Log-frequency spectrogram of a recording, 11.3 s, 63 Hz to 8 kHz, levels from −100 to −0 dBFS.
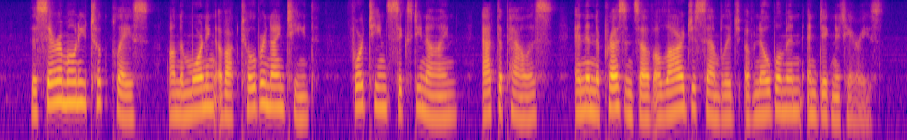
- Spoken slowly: Yes, slow, 130 wpm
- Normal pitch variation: Yes, average, 4.2 semitones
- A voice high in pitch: No, medium, 170 Hz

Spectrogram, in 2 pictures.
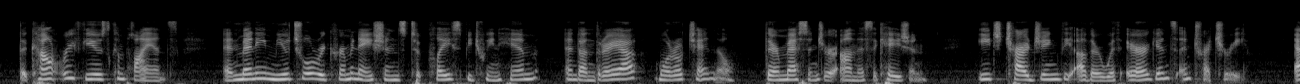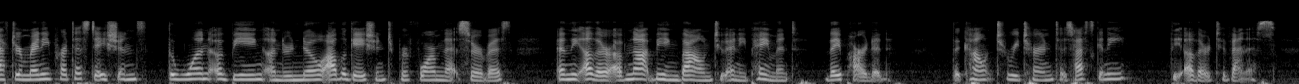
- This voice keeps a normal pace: Yes, average, 150 wpm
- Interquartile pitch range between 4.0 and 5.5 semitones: No, average, 2.8 semitones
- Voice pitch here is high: Yes, high, 225 Hz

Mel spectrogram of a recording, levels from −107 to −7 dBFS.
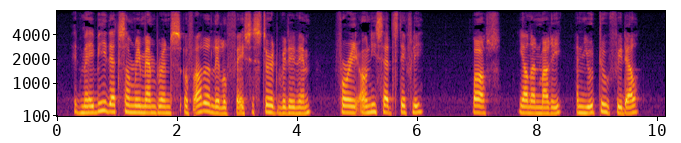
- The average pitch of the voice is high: No, medium, 180 Hz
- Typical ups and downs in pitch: No, narrow, 2.0 semitones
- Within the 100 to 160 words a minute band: Yes, average, 155 wpm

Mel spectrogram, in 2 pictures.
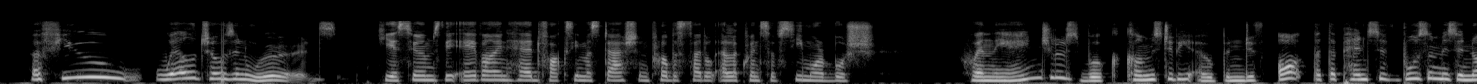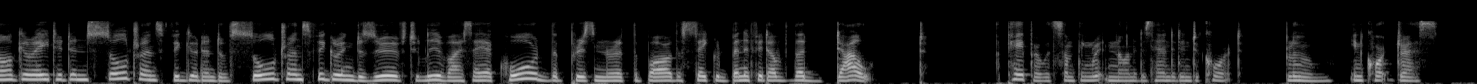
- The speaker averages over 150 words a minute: No, average, 140 wpm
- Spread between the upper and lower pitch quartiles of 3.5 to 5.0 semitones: Yes, average, 4.2 semitones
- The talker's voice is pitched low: No, high, 190 Hz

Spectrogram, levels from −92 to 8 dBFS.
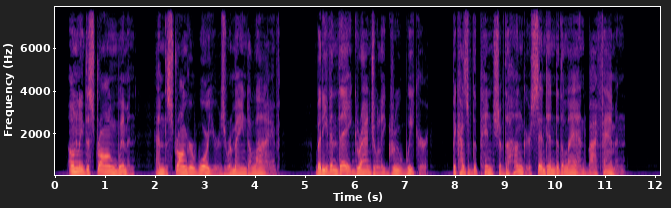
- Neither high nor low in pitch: No, low, 130 Hz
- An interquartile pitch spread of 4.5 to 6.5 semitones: No, average, 4.1 semitones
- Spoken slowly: No, average, 145 wpm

